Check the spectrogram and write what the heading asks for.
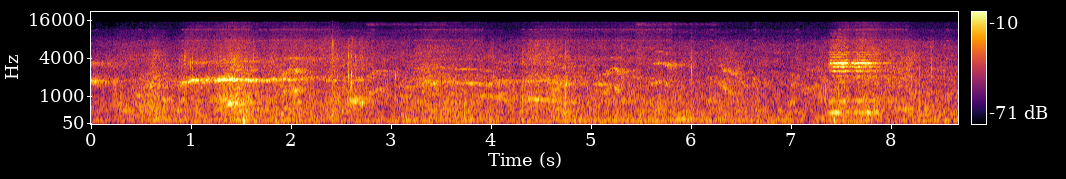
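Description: Faint outdoor garden ambience with scattered distant bird chirps, and one brief, louder call near the end.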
